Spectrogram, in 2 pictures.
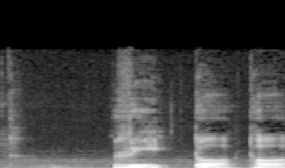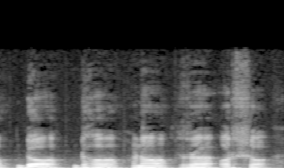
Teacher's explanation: इनका उच्चारण स्थान होता है मूर्धा, और इन वर्ण को कहते हैं हम मूर्धन्य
